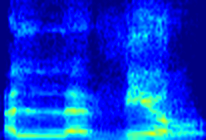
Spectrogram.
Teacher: We're saying alladhir. We're dropping the ya, right? To avoid the two consecutive sukoons.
